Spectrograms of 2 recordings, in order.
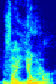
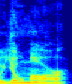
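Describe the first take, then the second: First: Vayomer with stress on YO and a reduced final vowel; accent moved forward. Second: Yomar with stress on MAR and a clear a; final-syllable stress. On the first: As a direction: say Vayomer as va-YO-mer. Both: Shown as a demonstration. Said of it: "notice that the slight change of vowels".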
